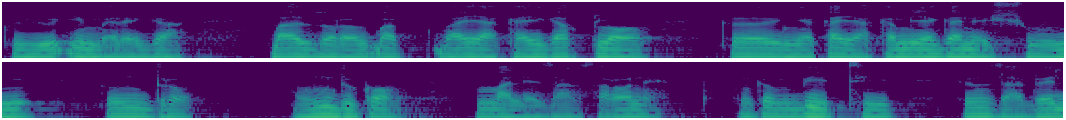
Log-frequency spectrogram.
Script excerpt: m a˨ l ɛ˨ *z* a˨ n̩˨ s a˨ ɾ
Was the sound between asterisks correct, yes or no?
yes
